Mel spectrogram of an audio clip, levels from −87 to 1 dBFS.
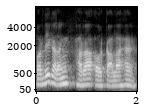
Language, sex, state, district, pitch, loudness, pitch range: Hindi, male, Jharkhand, Garhwa, 155 Hz, -14 LUFS, 140-170 Hz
